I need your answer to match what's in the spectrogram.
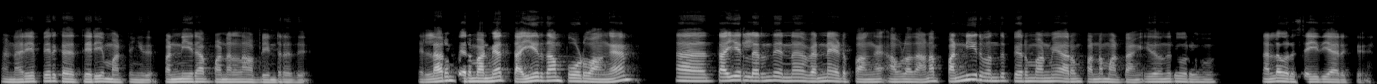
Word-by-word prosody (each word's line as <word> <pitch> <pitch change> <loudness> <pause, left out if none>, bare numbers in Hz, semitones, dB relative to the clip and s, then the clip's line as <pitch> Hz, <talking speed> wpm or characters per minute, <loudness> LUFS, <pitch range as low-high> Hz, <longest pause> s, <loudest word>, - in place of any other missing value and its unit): நெறைய 130 +4 0
பேருக்கு 150 -2 -1
அது 115 - 0
தெரிய 130 +3 +2
மாட்டேங்கிது. 105 -1 -4 0.2
பன்னீரா 125 +2 +2
பண்ணலாம் 115 0 -1
அப்டின்றது. 105 -1 -4 1.2
எல்லாரும் 140 +10 +3
பெரும்பான்மையா 145 +4 +5 0.2
தயிர் 155 +9 +5
தான் 175 -1 +3
போடுவாங்க. 130 -5 +2 0.7
ஆ - - +5 0.4
தயிர்ல 175 0 +4
இருந்து 180 +3 -2
என்ன 165 +1 -1 0.2
வெண்ணெய் 150 +1 +1
எடுப்பாங்க 120 -3 -3 0.2
அவ்வளோ 120 0 -2
தான். 110 - -1
ஆனா 150 +2 -1
பன்னீர் 195 +8 +2
வந்து 165 +1 -3
பெரும்பான்மையா 145 0 -1
யாரும் 130 0 -2
பண்ணமாட்டாங்க. 115 -3 -3
இது 125 - -1
வந்துட்டு 130 +1 -3
ஒரு 115 -1 -5 0.7
நல்ல 130 +4 0
ஒரு 125 - -3
செய்தியா 120 -1 0
இருக்கு. 105 - -12
130 Hz, 150 wpm, -22 LUFS, 115-150 Hz, 1.2 s, பெரும்பான்மையா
